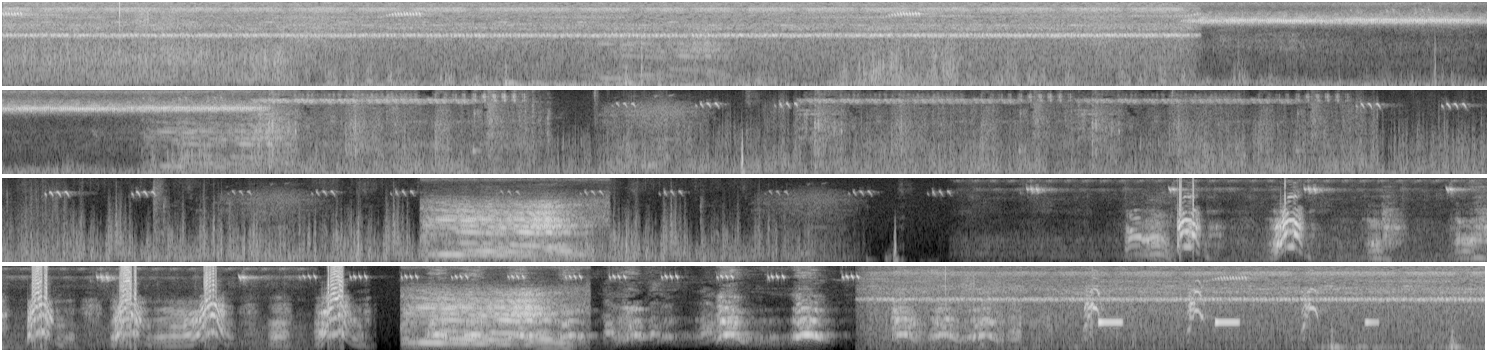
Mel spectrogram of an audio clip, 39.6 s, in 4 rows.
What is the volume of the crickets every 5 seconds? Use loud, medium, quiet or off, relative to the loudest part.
loud, loud, medium, quiet, quiet, quiet, quiet, medium.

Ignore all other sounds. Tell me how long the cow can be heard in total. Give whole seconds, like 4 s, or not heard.
5 s.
